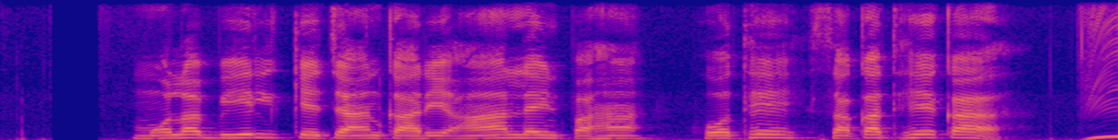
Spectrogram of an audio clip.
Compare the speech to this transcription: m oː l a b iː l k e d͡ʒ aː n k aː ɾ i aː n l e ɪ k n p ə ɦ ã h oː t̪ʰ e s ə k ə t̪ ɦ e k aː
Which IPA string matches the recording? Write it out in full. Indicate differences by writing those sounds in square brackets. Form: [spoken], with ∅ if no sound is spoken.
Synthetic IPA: m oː l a b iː l k e d͡ʒ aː n k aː ɾ i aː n l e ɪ [∅] n p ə ɦ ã h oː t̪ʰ e s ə k ə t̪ ɦ e k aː

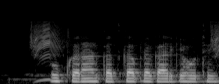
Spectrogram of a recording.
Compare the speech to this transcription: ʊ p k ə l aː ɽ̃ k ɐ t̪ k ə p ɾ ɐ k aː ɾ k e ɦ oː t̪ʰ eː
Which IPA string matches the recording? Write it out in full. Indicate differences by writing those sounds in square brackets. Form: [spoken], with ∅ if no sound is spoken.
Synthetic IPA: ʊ p k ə [ɾ] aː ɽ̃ k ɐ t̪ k [a] p ɾ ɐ k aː ɾ k e ɦ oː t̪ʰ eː

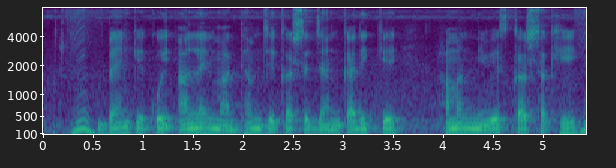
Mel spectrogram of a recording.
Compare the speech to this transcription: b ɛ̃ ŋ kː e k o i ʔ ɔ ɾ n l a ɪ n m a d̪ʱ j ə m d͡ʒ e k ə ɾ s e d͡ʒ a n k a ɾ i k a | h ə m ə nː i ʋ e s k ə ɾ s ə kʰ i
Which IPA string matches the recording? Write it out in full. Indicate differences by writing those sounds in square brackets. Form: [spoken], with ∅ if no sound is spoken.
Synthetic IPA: b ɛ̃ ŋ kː e k o i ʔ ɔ [∅] n l a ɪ n m a d̪ʱ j ə m d͡ʒ e k ə ɾ s e d͡ʒ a n k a ɾ i k [e] | h ə m ə nː i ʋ e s k ə ɾ s ə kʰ i

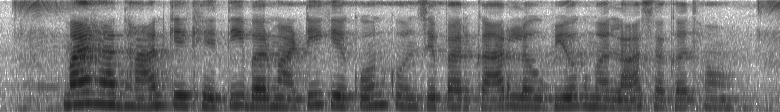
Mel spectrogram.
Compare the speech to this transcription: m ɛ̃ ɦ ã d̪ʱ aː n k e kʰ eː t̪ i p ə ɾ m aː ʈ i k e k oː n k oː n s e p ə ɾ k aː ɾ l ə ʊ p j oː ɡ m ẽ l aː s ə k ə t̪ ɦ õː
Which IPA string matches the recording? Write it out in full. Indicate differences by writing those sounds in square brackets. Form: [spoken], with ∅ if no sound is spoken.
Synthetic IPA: m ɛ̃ ɦ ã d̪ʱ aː n k e kʰ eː t̪ i [b] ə ɾ m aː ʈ i k e k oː n k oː n s e p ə ɾ k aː ɾ l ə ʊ p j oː ɡ m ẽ l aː s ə k ə t̪ ɦ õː

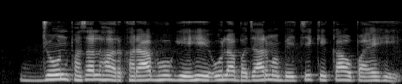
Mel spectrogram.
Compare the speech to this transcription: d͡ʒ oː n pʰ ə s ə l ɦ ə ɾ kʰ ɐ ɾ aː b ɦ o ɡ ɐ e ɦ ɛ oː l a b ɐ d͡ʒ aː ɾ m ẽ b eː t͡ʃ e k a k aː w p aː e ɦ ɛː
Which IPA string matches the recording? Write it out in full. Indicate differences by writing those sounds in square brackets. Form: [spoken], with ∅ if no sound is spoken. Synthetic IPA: d͡ʒ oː n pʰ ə s ə l ɦ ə ɾ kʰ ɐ ɾ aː b ɦ o ɡ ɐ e ɦ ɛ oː l a b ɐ d͡ʒ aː ɾ m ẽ b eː t͡ʃ e k [e] k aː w p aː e ɦ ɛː

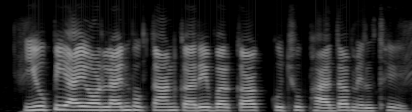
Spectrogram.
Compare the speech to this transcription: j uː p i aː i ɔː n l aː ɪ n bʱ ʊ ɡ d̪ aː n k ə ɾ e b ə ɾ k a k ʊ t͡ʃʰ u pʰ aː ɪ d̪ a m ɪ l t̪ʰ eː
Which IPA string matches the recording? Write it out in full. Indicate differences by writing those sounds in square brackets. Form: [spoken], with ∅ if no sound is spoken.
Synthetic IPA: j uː p i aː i ɔː n l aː ɪ n bʱ ʊ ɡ [t̪] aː n k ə ɾ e b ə ɾ k a k ʊ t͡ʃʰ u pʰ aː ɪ d̪ a m ɪ l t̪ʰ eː

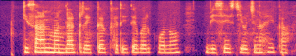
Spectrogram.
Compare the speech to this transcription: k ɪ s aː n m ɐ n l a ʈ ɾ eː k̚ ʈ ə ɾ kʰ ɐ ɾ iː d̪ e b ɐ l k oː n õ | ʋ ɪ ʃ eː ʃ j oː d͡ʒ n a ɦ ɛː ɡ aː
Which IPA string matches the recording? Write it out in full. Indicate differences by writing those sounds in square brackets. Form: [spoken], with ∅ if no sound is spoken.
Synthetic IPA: k ɪ s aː n m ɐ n l a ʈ ɾ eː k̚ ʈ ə ɾ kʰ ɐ ɾ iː d̪ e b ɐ [ɾ] k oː n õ | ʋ ɪ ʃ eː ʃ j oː d͡ʒ n a ɦ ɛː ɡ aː

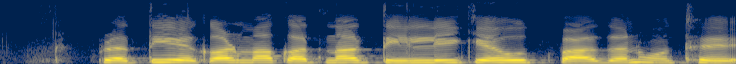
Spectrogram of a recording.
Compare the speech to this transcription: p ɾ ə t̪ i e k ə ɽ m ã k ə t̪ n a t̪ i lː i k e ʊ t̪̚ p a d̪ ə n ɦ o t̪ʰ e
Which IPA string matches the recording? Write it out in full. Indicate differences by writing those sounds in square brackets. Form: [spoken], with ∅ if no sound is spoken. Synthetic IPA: p ɾ ə t̪ i e k ə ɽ m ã k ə t̪ n a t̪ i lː i k e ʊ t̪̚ p a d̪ ə n ɦ o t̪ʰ e

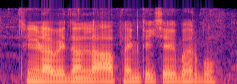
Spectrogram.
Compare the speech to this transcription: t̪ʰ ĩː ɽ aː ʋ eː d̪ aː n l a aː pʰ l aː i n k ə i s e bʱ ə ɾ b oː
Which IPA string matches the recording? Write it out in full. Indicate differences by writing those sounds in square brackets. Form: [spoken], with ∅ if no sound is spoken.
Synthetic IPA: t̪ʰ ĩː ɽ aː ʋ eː d̪ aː n l a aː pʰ l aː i n k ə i s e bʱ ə ɾ b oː

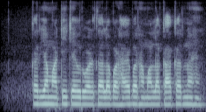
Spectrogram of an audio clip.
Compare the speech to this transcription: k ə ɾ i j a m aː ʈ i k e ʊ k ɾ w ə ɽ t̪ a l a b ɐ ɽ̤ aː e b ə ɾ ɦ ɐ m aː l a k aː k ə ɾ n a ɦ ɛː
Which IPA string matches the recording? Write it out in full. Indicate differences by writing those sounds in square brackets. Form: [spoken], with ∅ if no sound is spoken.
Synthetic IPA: k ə ɾ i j a m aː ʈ i k e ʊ [∅] ɾ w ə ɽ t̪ a l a b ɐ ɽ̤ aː e b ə ɾ ɦ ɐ m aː l a k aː k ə ɾ n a ɦ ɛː

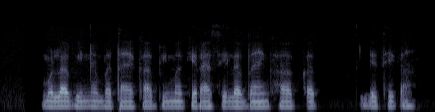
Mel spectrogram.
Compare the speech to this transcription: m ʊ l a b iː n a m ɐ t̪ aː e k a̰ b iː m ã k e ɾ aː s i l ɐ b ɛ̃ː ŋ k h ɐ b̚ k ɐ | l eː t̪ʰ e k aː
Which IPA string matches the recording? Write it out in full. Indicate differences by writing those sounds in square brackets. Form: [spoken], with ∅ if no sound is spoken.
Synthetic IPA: m ʊ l a b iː n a [b] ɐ t̪ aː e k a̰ b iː m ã k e ɾ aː s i l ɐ b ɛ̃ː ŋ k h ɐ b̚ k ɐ | l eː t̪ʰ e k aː

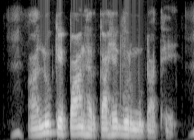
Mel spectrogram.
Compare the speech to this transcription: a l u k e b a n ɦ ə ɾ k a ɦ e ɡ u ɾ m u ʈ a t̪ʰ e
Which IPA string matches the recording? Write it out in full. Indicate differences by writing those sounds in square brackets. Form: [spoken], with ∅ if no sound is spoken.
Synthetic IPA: a l u k e [p] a n ɦ ə ɾ k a ɦ e ɡ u ɾ m u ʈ a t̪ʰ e

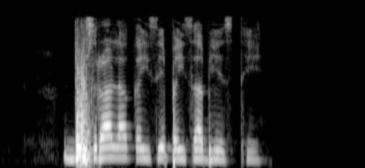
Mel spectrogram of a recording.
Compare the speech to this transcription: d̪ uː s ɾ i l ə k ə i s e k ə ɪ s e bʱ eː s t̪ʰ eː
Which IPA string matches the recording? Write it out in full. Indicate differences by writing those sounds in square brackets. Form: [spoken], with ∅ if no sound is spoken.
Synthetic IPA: d̪ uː s ɾ [a] l [a] k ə i s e [p] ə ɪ s [a] bʱ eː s t̪ʰ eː

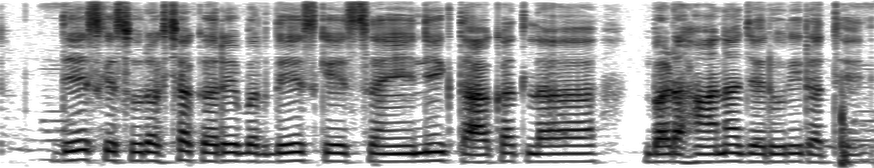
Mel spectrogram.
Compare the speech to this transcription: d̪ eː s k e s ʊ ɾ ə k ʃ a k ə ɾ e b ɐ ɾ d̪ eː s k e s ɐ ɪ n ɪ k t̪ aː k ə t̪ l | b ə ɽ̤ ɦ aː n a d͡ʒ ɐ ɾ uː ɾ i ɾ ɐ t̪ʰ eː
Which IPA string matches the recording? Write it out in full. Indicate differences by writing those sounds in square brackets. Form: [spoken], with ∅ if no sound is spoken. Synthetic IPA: d̪ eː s k e s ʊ ɾ ə k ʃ a k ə ɾ e b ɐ ɾ d̪ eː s k e s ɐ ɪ n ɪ k t̪ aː k ə t̪ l | b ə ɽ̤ ɦ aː n a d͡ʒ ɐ ɾ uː ɾ i ɾ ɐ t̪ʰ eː

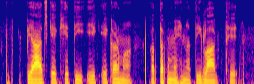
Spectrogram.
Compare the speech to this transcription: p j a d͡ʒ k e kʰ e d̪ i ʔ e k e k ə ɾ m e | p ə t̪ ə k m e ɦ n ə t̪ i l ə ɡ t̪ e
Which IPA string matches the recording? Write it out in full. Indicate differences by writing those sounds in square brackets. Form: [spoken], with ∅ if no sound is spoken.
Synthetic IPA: p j a d͡ʒ k e kʰ e [t̪] i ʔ e k e k ə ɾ m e | [k] ə t̪ ə k m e ɦ n ə t̪ i l [a] ɡ [t̪ʰ] e

